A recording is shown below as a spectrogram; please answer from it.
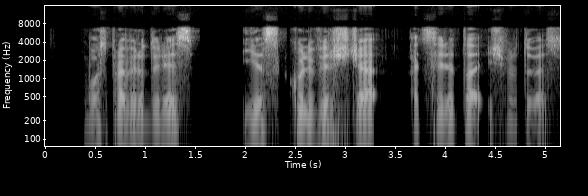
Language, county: Lithuanian, Kaunas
